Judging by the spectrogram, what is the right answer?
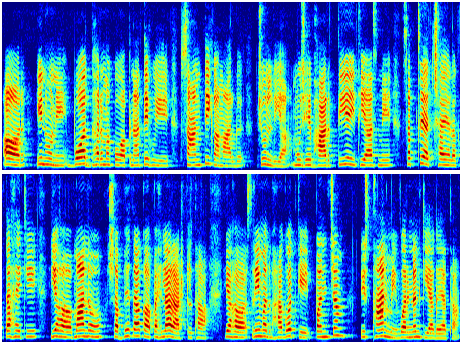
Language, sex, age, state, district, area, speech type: Hindi, female, 60+, Madhya Pradesh, Balaghat, rural, spontaneous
